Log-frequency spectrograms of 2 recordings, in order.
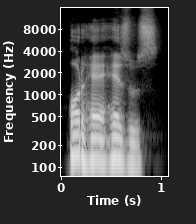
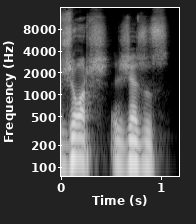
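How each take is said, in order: First: The J sounds like a breathy H. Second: The J sounds like an English J. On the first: The speaker calls it wrong. "It's not Jorge Jesus" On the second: The speaker calls it right. "you you do pronounce the J"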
